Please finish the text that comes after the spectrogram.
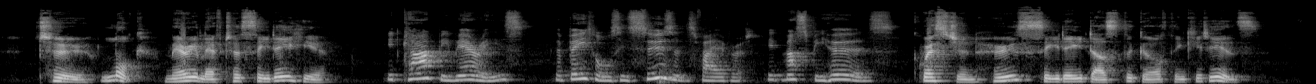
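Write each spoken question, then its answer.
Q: Question, whose CD does the girl think it is?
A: Susan's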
